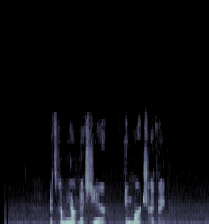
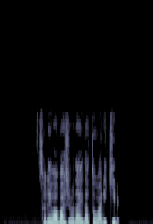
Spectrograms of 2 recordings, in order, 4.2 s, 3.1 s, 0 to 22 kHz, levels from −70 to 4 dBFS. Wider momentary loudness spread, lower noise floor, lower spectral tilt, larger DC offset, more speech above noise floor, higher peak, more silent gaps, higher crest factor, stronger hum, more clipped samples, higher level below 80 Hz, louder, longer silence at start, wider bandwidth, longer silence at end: first, 13 LU vs 10 LU; second, -48 dBFS vs -65 dBFS; about the same, -4 dB/octave vs -4.5 dB/octave; neither; second, 25 dB vs 45 dB; about the same, -2 dBFS vs -2 dBFS; neither; about the same, 22 dB vs 20 dB; neither; neither; first, -66 dBFS vs -72 dBFS; second, -23 LUFS vs -20 LUFS; first, 1 s vs 0.8 s; about the same, 11.5 kHz vs 11.5 kHz; second, 0 s vs 0.7 s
